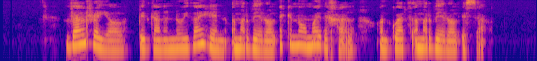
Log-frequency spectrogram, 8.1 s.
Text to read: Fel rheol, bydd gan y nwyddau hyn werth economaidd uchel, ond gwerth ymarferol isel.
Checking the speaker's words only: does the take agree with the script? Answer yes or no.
no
